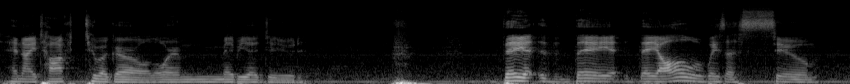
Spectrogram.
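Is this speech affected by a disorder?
Yes: stutter; varies day to day with bad talking days, called not a disability but annoying; frequent word and phrase repetitions, part-word repetitions, repeated uh fillers, listeners mistake speech for drunkenness; here repeated words, blocks.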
